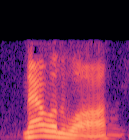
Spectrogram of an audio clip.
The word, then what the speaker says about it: Malinois: Malinois.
